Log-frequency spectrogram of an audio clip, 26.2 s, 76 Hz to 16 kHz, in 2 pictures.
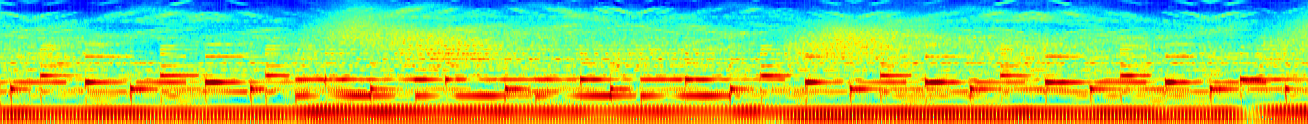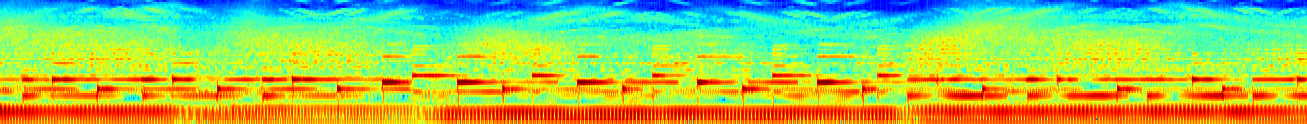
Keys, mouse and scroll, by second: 2.0 v, 2.4 click, 4.2 ctrl+shift+click, 5.5 space, 6.0 click, 7.3 g, 8.1 click, 8.9 x, 9.1 click, 10.7 z, 11.1 click, 12.6 x, 12.8 click, 13.2 ctrl+v, 13.6 ctrl+g, 14.0 scroll down 1, 14.2 click, 15.2 scroll down 1, 15.3 click, 15.6 space, 15.8 click, 16.4-16.7 alt+scroll up 2, 16.7 click, 17.7 space, 18.2 click, 19.4-22.0 typing, 22.7 ctrl+click, 24.1 click.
